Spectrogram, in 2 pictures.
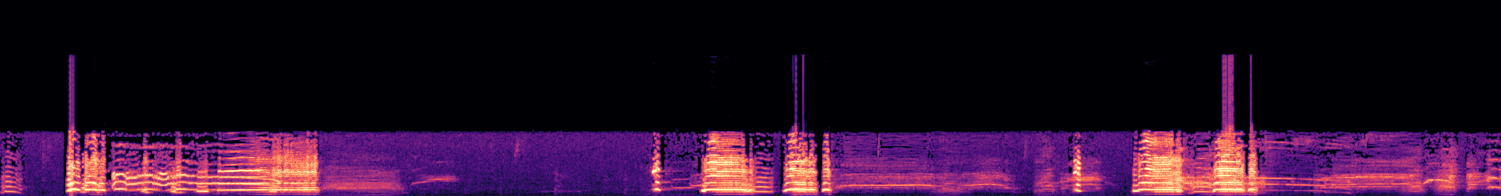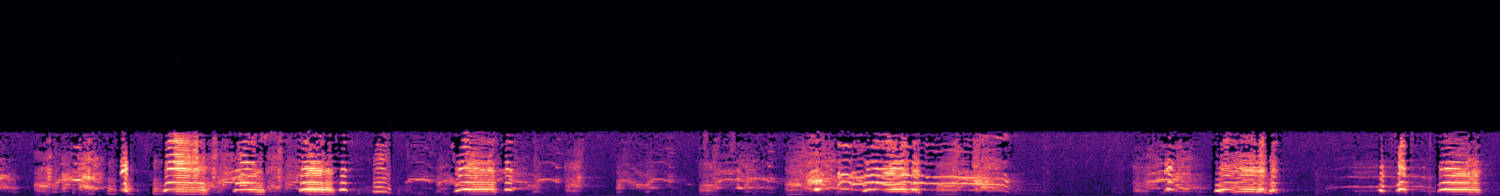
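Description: Birds calling loudly, in repeated bouts of short pitched calls that sometimes overlap, with brief pauses between the bouts.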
